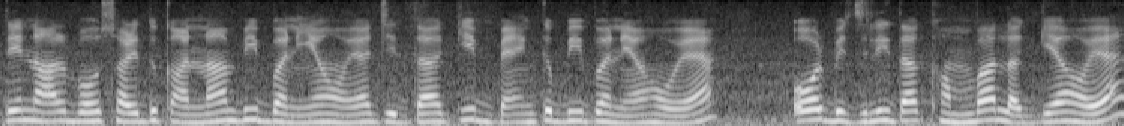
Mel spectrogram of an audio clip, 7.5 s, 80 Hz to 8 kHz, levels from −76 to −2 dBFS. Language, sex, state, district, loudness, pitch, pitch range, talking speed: Punjabi, female, Punjab, Pathankot, -15 LUFS, 205 Hz, 190-220 Hz, 160 wpm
